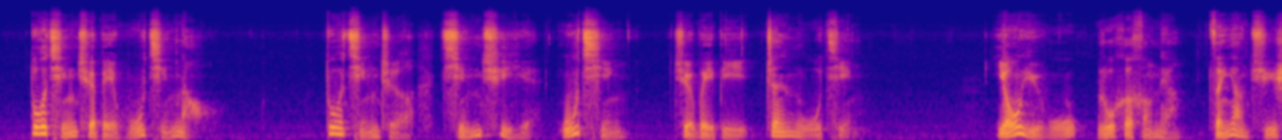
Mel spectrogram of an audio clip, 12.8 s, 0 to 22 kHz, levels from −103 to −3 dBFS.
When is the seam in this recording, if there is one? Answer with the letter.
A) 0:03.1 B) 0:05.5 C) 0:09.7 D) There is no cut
B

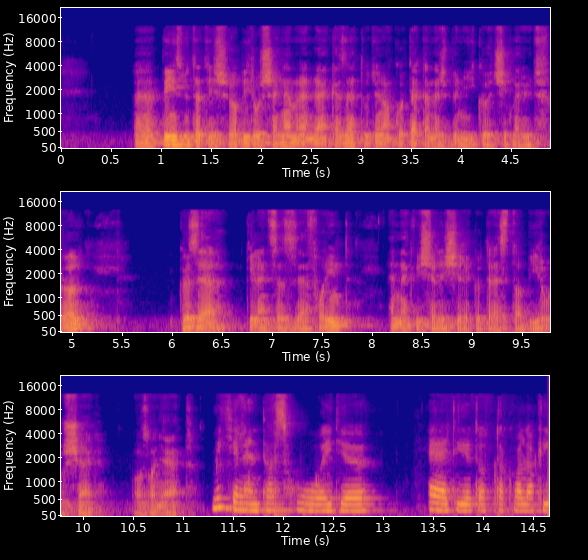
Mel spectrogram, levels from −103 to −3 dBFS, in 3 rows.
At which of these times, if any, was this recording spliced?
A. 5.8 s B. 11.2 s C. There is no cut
B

